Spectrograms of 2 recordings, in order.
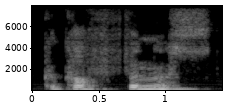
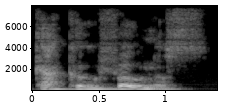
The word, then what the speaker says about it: cacophonous: a sound cook-off this cacophonous it's not good it's not cackle phonus the cop cacophonous and here is the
